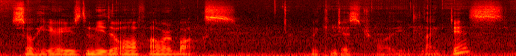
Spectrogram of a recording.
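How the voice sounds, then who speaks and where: In a room with audible echo, a man with a very deep, low pitch speaks fairly slowly, using vocal fry and very wide pitch swings. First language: not English. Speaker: drawing tutorial streamer. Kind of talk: tutorial. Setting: livestream. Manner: halting. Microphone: poor microphone.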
